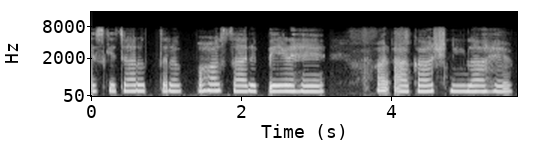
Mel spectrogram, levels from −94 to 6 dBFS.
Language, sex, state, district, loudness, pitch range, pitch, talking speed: Hindi, female, Jharkhand, Deoghar, -13 LUFS, 245-260 Hz, 250 Hz, 115 wpm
